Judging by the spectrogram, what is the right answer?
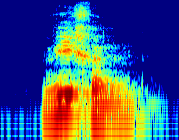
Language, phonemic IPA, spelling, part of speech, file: Dutch, /ˈwiɣə(n)/, wiegen, verb / noun, Nl-wiegen.ogg
- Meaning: to rock, to sway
